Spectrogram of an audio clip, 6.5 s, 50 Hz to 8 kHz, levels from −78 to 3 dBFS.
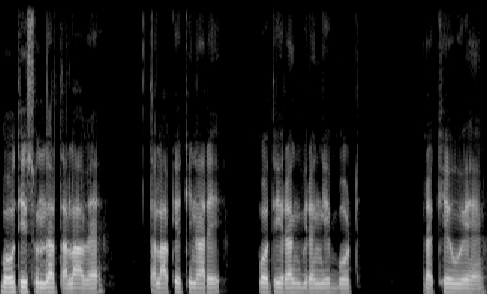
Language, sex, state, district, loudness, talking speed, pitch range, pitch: Hindi, male, Bihar, Araria, -17 LUFS, 140 wpm, 115-125 Hz, 120 Hz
